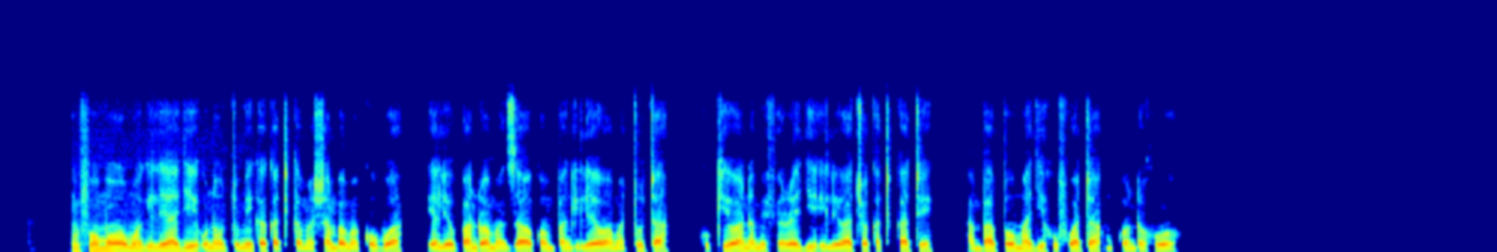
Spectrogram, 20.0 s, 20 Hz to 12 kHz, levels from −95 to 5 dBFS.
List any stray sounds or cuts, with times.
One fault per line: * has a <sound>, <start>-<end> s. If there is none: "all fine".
all fine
